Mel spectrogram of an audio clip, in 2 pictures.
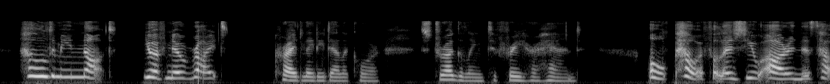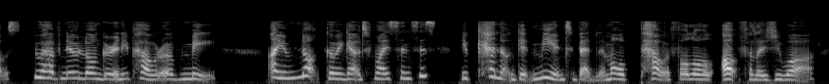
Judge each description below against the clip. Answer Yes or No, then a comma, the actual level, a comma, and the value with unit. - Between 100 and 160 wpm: No, average, 190 wpm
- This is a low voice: No, very high, 250 Hz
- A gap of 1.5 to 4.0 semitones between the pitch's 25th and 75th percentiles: No, average, 4.9 semitones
